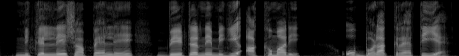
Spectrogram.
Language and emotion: Dogri, disgusted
